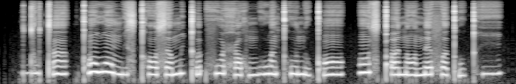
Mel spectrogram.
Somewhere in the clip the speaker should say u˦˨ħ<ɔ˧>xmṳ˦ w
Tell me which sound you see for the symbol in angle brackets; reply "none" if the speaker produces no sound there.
ɔ˨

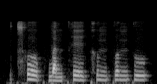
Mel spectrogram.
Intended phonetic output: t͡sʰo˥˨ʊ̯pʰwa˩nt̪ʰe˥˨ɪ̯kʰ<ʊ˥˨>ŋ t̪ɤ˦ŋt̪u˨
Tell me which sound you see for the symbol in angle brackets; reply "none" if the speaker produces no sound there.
ʊ˥˨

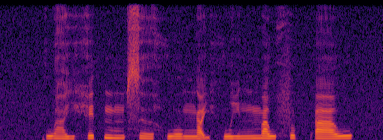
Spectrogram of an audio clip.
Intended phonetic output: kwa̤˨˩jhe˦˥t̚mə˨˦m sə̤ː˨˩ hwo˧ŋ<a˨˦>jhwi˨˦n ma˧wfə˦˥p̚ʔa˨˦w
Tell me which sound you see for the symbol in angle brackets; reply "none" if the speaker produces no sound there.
a̰˧˨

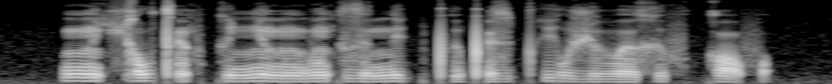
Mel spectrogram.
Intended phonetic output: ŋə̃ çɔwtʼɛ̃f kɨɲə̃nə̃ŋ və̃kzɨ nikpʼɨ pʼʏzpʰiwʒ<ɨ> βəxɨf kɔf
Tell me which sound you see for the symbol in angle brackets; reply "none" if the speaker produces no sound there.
ʉ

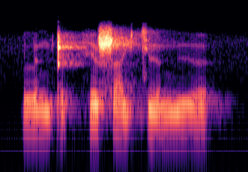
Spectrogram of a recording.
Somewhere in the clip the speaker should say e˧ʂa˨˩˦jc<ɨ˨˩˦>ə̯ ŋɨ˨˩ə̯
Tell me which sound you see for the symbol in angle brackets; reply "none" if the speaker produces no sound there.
ɨ˨˩˨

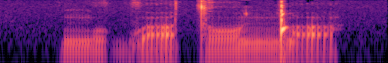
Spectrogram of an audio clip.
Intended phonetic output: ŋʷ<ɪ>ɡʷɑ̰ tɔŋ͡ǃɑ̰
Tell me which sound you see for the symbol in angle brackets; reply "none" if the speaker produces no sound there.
ɪ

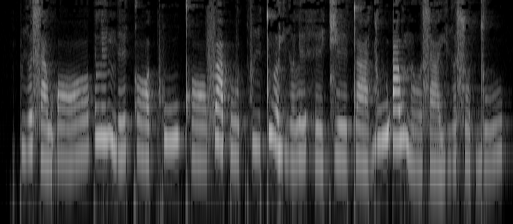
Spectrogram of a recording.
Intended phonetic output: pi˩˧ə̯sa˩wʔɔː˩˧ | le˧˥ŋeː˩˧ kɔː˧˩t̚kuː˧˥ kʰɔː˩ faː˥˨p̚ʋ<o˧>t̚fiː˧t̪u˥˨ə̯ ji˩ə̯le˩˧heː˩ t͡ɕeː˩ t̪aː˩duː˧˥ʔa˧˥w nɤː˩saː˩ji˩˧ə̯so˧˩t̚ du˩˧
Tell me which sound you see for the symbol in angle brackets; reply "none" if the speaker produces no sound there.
o˧˩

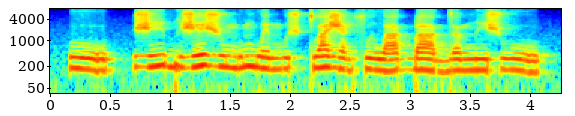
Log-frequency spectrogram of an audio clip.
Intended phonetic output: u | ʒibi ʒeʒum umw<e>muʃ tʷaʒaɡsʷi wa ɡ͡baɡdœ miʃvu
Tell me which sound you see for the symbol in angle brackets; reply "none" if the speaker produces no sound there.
e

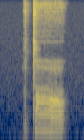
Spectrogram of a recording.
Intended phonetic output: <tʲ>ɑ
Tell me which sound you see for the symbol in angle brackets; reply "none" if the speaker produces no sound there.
t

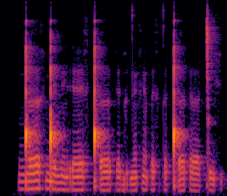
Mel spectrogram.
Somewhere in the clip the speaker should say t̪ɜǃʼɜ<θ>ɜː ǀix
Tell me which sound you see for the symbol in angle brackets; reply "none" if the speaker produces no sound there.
θ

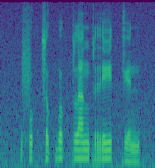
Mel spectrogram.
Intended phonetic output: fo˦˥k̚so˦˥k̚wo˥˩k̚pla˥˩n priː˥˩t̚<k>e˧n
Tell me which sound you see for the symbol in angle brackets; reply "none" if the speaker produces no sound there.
k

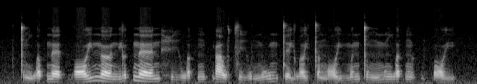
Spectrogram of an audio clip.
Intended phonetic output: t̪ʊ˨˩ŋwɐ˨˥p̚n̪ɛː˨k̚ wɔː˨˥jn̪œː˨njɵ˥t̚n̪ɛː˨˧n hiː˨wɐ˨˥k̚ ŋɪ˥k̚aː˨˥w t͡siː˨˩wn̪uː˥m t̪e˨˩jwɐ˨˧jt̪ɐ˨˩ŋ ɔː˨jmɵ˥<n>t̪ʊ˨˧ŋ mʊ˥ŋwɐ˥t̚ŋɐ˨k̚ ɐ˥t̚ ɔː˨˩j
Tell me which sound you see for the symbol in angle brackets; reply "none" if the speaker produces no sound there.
n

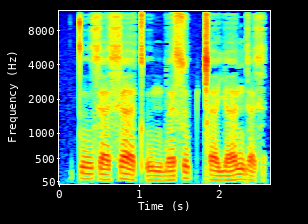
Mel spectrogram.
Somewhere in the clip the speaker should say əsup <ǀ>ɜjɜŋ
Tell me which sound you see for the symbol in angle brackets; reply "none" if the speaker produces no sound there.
ǀ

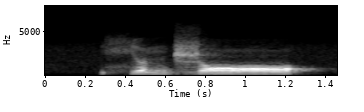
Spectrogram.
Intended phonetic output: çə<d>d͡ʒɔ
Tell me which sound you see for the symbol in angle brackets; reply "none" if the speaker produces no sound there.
n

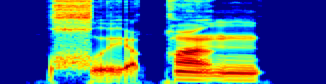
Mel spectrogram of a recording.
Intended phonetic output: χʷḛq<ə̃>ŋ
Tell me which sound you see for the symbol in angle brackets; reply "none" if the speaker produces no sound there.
ə̃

